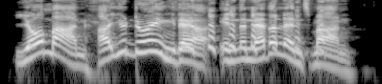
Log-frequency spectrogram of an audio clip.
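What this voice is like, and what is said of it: Put-on West Indian accent. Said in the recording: “It's my West Indian accent.”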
